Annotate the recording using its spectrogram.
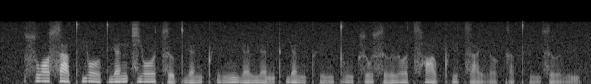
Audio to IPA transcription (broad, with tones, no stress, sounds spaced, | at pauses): s w ɔ˦ s ä˥˨ t̪ʰ j o˥˨ ʊ̯ t̪ j ɛ˦ n t͡ɕ j o˦ ʊ̯ t͡s ɹ̩˨˩ t̪ ɥ ɛ˨˦ n pʰ i˨˦ ŋ n̪ j ɛ˨˦ l ɥ ɛ̰˨˩ n pʰ j ɛ˥˨ n pʰ y˨˦ n t̪ ʊ˥˨ ŋ t͡s u˦ s ɹ̩˨˦ ɻ ɤ˦ t͡sʰ ɑ˥˨ ʊ̯ pʰ i˥˨ t͡s a˥˨ ɪ̯ l ɤ˦ k ä˨ t̪ʰ y˨˦ n s ɹ̩˥˨ l y̰˨˩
